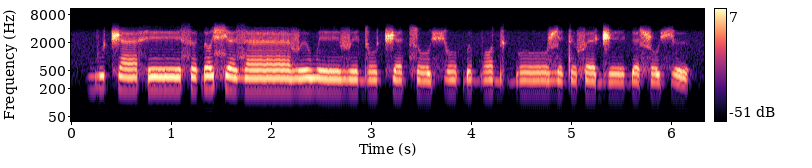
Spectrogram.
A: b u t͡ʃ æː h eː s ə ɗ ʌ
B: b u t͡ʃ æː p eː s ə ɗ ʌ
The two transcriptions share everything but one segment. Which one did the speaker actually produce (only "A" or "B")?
A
